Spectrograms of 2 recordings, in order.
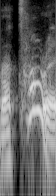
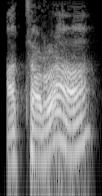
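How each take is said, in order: First: The stress is on the middle syllable. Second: The stress is on the last syllable. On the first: It is a person's name. "the way people pronounce the name" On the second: It is the word for a crown. "Atara means a crown"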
